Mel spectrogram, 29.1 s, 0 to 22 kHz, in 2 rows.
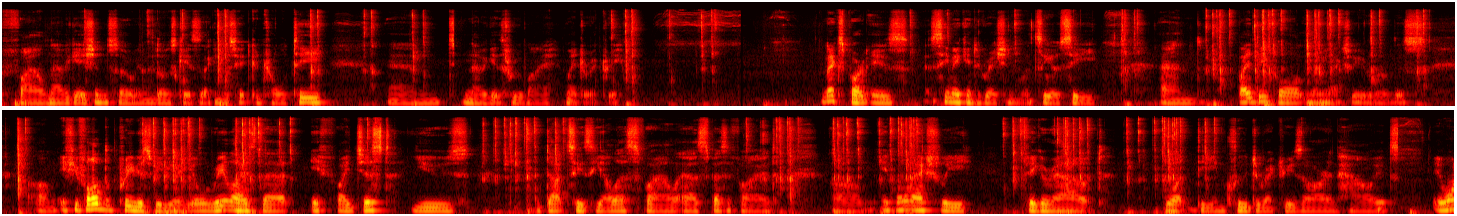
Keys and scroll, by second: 2.1 ctrl+t, 3.0-5.0 typing, 6.2 ctrl+t, 6.9 ctrl+c, 7.2 typing, 9.3 super+l, 11.1 super+l, 11.7-14.6 typing, 13.6 Return, 14.6 Return, 15.6-20.2 typing, 21.8-26.6 typing.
